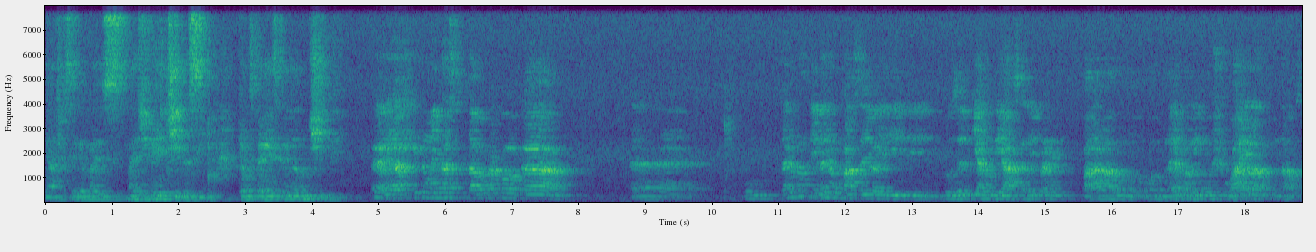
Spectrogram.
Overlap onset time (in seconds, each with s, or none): none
